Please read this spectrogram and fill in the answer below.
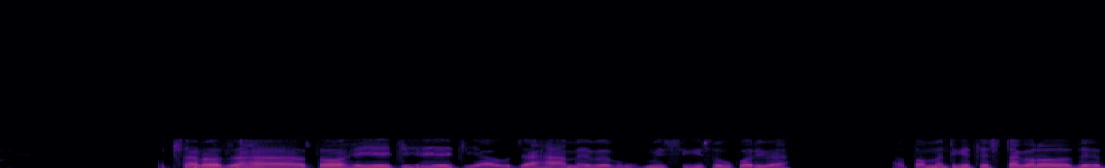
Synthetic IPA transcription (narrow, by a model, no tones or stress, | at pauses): ɔ̰tːt͡ʃʰaɽɔd͡ʒaɦat̪ɔɦejajt͡ʃʰiɦejajt͡ʃʰiawd͡ʒaɦaːmebmisikisɔbukɔɾiba | a̰wt̪ɔmeʈiket͡ʃesʈakɔɾɔd͡ʒeɦet̪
